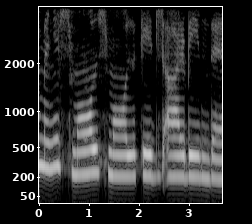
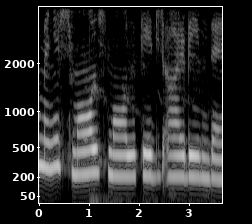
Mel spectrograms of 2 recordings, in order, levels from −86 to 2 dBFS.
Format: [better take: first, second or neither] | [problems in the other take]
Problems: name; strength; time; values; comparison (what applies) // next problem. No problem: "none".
first | noise reduction (neural mask model DeepFilterNet 3)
